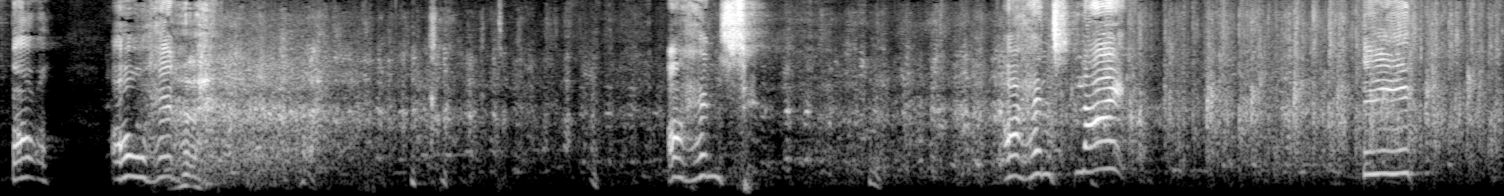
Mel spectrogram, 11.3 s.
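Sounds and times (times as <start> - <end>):
speech: 0.1 - 2.4, 5.0 - 5.8, 6.5 - 6.7, 7.5 - 8.6
laughter: 1.1 - 11.2
audience clapping: 6.6 - 11.2.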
